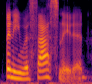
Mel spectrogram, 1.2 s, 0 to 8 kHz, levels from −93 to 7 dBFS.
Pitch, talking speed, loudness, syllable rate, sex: 230 Hz, 155 wpm, -17 LUFS, 7.1 syllables/s, female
